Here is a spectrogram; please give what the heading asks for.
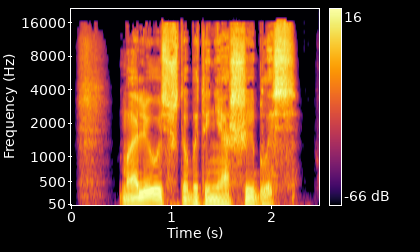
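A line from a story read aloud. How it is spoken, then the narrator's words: Cold. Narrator (Russian): холодно произнес Перикл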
